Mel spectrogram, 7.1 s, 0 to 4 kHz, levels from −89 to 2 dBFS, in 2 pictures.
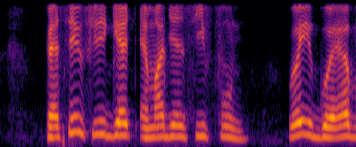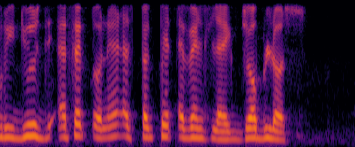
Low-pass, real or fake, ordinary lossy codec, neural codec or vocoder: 3.6 kHz; fake; none; codec, 24 kHz, 6 kbps, HILCodec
